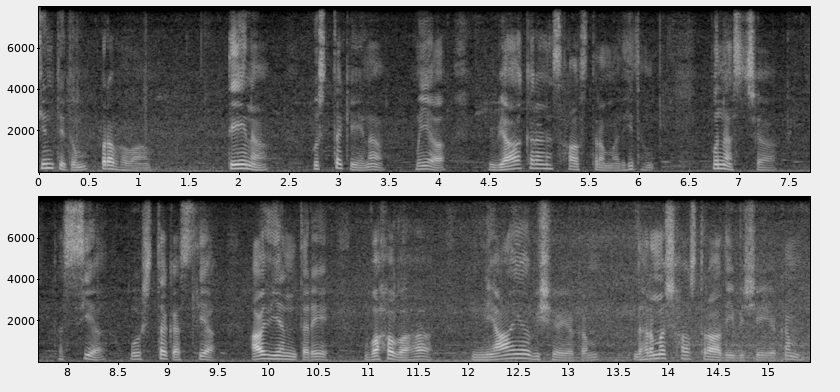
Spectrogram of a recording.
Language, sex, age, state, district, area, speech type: Sanskrit, male, 18-30, Odisha, Khordha, urban, spontaneous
